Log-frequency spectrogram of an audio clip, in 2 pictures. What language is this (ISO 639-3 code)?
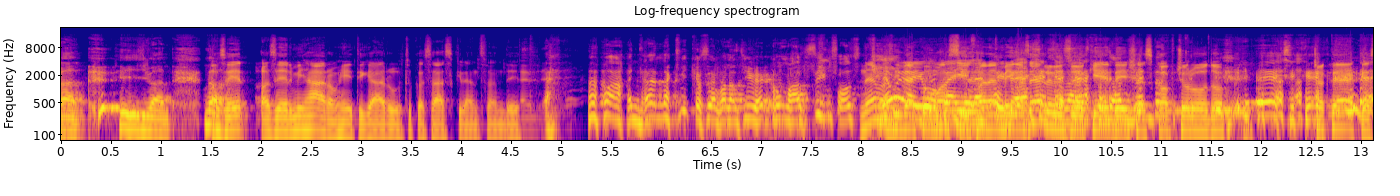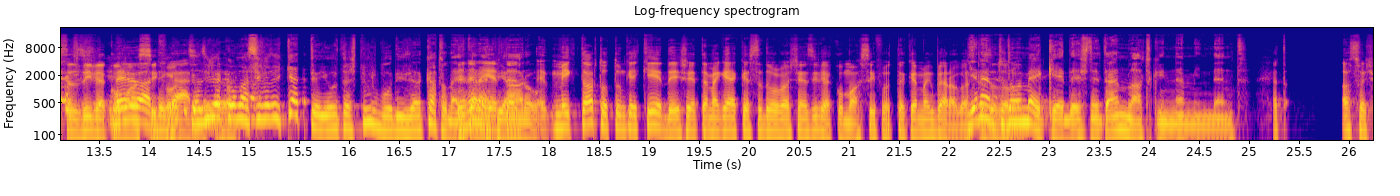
hun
